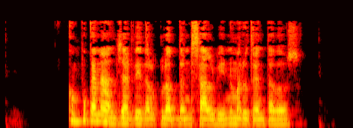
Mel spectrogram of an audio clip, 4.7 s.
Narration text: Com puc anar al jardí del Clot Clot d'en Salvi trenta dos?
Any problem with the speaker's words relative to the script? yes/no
yes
